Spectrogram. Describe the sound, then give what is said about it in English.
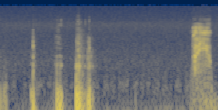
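A quick series of short, low, guttural burps, a few in a row, followed by a brief breathy hiss after a short pause. “Are you burping?”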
